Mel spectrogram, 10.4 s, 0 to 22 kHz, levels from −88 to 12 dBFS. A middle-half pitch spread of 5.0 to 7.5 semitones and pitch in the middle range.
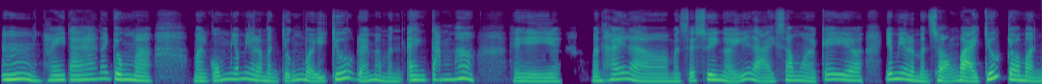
No: wide, 5.6 semitones; high, 210 Hz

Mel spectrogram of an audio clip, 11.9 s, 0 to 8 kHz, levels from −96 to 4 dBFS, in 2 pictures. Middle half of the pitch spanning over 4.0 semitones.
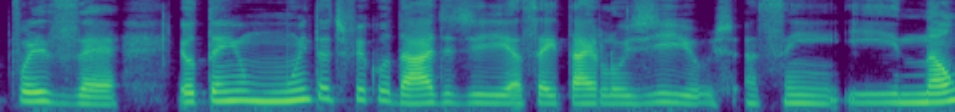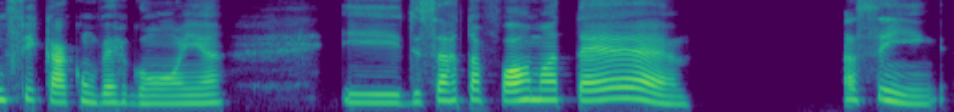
Yes: average, 4.6 semitones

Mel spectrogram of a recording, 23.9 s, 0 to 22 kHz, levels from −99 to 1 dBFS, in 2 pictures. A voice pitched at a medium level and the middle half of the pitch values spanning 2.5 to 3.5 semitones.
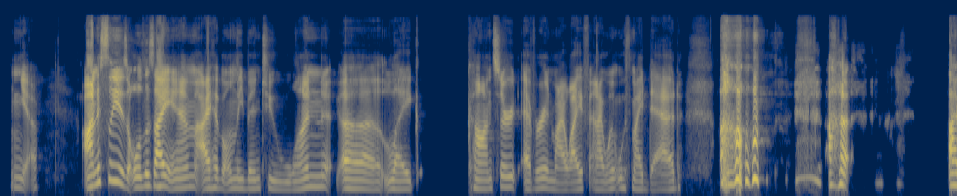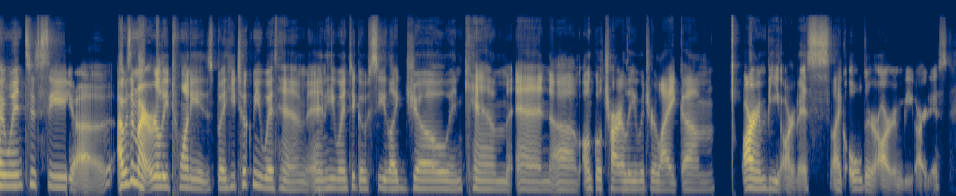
No: medium, 175 Hz; average, 3.9 semitones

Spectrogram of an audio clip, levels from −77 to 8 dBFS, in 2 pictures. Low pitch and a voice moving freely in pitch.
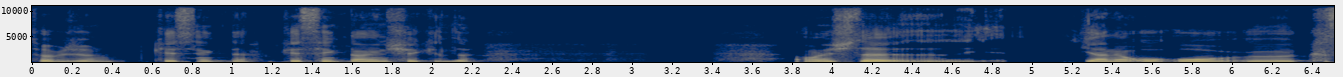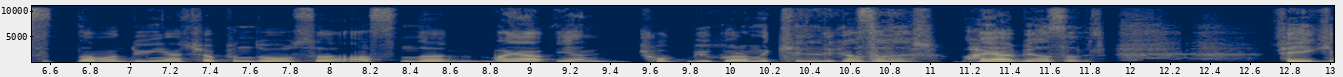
Yes: low, 125 Hz; wide, 6.6 semitones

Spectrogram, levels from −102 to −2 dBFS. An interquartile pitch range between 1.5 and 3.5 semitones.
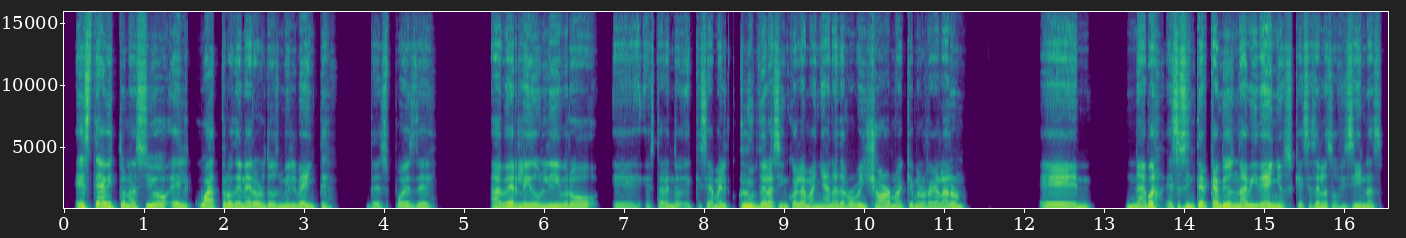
Yes: average, 3.0 semitones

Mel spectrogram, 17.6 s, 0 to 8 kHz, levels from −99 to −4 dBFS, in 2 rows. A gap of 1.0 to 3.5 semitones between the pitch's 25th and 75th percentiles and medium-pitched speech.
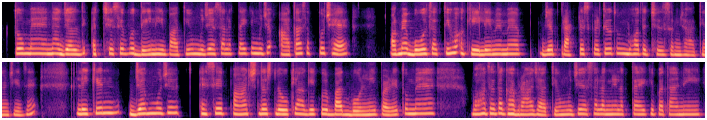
No: average, 2.7 semitones; high, 235 Hz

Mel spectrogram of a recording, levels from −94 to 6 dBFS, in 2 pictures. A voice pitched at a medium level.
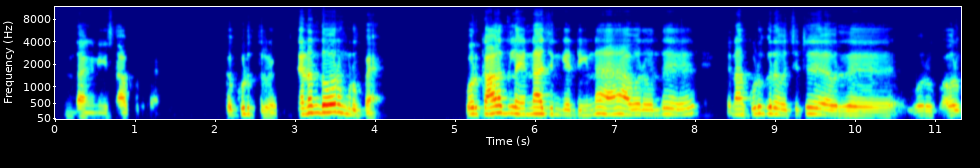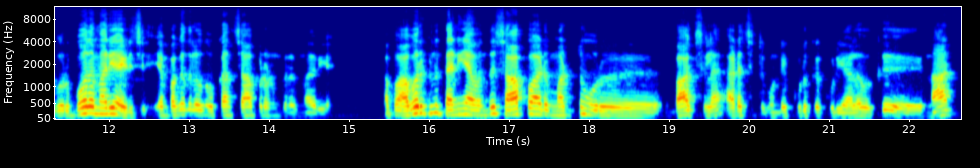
Yes: medium, 155 Hz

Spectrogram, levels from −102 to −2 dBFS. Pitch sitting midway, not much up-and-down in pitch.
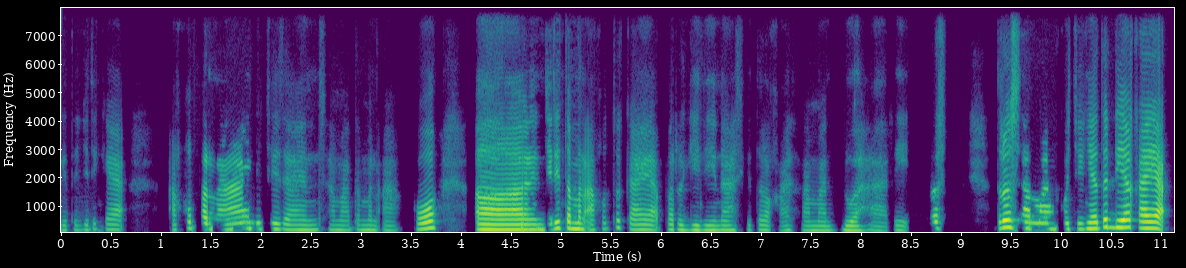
No: medium, 180 Hz; average, 3.6 semitones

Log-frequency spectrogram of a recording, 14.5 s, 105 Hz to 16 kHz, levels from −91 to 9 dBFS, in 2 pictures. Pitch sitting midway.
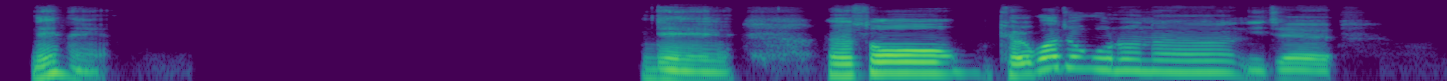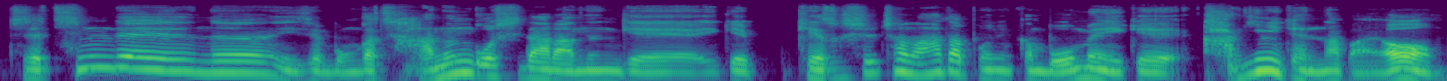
Yes: medium, 155 Hz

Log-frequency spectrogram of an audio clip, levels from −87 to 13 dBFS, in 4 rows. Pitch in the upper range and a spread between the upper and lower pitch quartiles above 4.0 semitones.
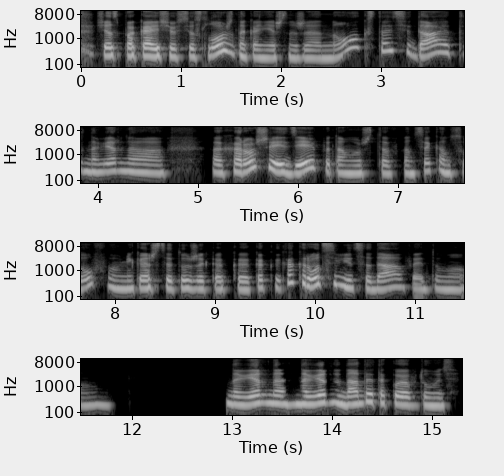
No: high, 205 Hz; average, 3.0 semitones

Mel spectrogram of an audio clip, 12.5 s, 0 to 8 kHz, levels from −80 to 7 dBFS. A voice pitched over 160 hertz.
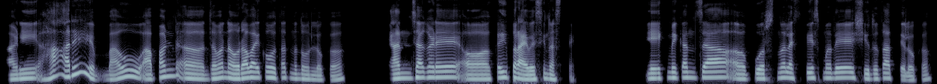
No: low, 135 Hz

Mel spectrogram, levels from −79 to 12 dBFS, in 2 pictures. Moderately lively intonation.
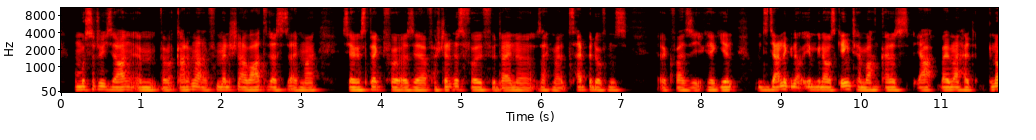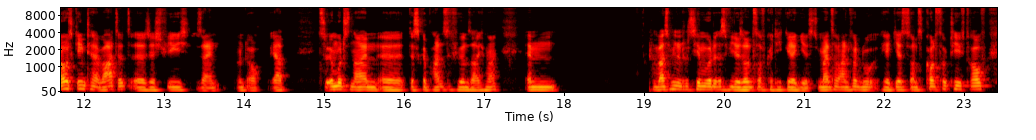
No: narrow, 1.9 semitones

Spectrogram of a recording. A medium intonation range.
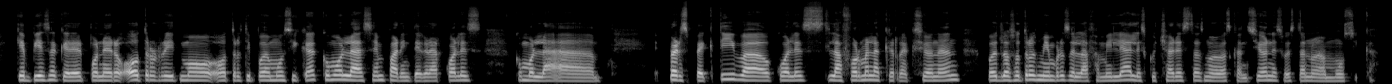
No: narrow, 1.9 semitones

